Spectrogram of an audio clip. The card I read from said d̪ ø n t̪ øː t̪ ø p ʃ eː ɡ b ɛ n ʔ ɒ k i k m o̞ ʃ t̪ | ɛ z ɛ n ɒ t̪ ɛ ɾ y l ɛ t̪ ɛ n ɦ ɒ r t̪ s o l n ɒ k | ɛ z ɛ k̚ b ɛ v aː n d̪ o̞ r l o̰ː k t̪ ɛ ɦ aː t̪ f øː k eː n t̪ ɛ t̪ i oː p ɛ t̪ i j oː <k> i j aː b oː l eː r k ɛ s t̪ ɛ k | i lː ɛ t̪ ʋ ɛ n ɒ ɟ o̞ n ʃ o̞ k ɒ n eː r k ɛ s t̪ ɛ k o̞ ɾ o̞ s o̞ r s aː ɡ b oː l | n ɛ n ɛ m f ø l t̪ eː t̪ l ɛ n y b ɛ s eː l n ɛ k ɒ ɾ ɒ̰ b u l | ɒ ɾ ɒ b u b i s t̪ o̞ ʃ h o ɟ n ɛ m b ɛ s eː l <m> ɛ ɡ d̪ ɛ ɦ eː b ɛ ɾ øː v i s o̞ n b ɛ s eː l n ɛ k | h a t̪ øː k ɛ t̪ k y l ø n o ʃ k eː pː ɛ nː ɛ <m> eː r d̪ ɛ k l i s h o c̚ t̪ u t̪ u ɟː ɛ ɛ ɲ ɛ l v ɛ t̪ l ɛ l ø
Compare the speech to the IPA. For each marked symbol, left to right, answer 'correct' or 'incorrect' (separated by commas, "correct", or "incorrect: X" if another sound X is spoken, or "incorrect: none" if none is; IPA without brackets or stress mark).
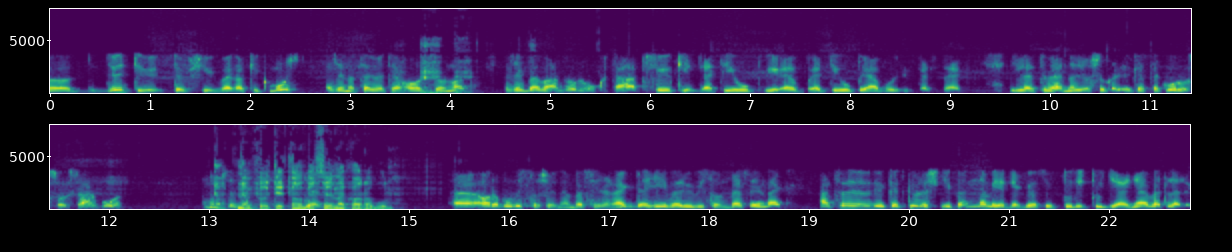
incorrect: p, incorrect: n, correct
